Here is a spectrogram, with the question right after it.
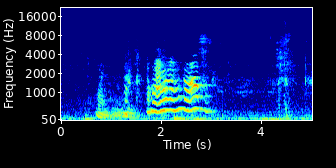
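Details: Beagle puppies at play give a short low wavering whine, then a louder drawn-out higher whining yelp with a wobbling pitch lasting about a second, followed by quieter scuffling.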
